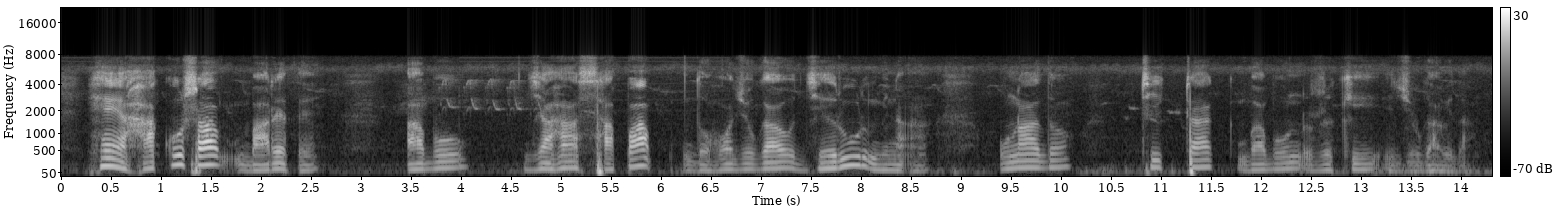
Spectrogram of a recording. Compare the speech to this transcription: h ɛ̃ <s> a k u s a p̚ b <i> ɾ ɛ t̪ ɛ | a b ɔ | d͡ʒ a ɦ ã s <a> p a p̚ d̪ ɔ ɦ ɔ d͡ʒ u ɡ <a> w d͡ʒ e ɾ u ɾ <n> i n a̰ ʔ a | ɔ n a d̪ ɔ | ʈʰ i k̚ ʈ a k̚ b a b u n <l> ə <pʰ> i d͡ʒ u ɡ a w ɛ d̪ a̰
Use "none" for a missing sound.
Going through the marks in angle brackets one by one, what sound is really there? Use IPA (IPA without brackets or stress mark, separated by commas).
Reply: h, a, a, a, m, ɾ, kʰ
